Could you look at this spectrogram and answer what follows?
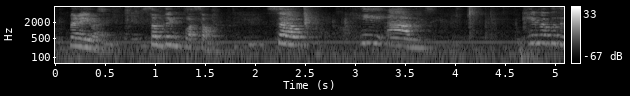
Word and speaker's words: Poisson: called poisson distribution, just in case you really want to know how to say it. Poisson, like that? Poisson, like a fish.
